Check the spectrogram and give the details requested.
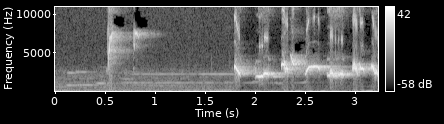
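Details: Lure song from a male orange-headed thrush answering spontaneously: two faint clicks, then a lively run of varied rapid whistled notes, fluty and jumbled.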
